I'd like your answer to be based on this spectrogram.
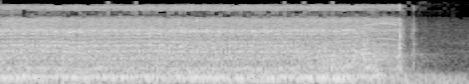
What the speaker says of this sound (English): drill out the old rivet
